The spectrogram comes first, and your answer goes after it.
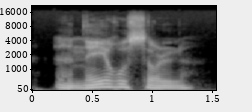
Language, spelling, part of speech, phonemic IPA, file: French, aérosol, noun, /a.e.ʁɔ.sɔl/, Fr-aérosol.ogg
- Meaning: aerosol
